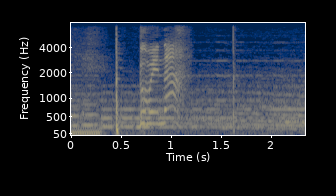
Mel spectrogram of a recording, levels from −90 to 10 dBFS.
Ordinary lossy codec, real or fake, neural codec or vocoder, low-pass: Opus, 32 kbps; real; none; 7.2 kHz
